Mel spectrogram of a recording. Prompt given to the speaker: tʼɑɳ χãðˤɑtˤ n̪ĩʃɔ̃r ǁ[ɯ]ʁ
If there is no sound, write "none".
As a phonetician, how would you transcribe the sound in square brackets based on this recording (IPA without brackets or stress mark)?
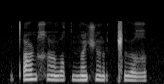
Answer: ɯ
